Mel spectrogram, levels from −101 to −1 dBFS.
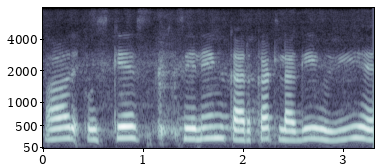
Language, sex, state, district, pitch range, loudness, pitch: Hindi, female, Jharkhand, Palamu, 210-235 Hz, -16 LUFS, 225 Hz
